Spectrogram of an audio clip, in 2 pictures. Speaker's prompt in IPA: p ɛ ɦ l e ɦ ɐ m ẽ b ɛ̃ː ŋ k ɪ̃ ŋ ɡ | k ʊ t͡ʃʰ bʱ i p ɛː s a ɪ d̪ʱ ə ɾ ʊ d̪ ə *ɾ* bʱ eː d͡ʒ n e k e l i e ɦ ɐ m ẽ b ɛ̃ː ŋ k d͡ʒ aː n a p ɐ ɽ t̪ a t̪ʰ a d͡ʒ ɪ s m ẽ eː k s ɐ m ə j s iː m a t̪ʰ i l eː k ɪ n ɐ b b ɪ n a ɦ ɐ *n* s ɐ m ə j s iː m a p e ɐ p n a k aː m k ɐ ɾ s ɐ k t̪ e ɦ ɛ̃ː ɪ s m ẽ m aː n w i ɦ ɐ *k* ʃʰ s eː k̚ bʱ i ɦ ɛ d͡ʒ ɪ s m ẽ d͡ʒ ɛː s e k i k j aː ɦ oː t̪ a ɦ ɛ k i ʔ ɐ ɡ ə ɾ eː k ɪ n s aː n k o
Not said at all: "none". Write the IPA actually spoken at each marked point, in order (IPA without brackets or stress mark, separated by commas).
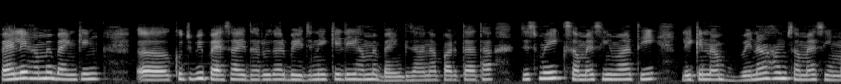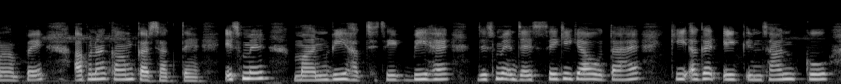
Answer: ɾ, m, k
